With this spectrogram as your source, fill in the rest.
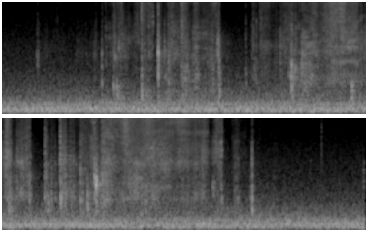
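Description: Paper pages rustle as a book is opened and turned.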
